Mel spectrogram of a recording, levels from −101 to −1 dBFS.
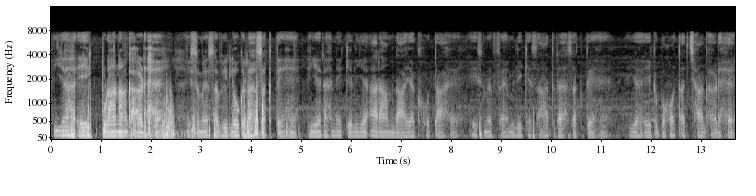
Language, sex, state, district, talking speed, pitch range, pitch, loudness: Hindi, male, Bihar, Jamui, 135 wpm, 95-105 Hz, 100 Hz, -23 LUFS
